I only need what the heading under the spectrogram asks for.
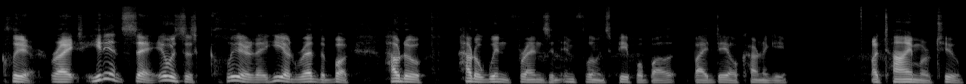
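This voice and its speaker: A man's voice: fairly low pitch, normal speed, bright, forceful tone, no room sound, studio quality. A middle-aged man casually reading aloud and breaking off for wry, teasing asides as a co-host. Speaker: co-host reading and reacting to a document.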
